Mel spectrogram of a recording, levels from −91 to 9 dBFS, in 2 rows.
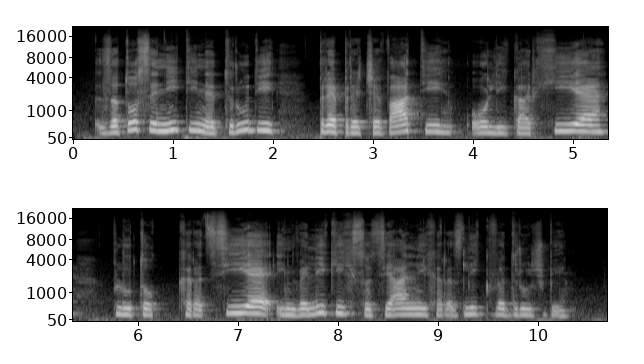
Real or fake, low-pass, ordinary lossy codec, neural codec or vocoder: real; 19.8 kHz; none; none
